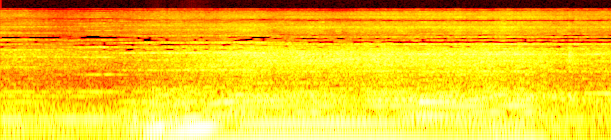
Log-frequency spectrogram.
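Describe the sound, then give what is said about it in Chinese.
A car pulls away angrily, its engine revving up in a rising whine early on, then settling into a steady low rumble that eases off slightly near the end; no voices. “刘媛的话伤了李青的心，李青愤怒地开车走。”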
